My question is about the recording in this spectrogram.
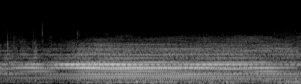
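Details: Union Pacific locomotive air horn stuck on for about five hours, recorded nearing the tracks: loud steady multi-note horn blast holding one pitch without pause; horn stuck on, won't shut off.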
